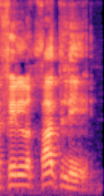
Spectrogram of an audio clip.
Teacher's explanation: لام تعریف کے بعد قاف ہے، اور قاف حروف قمری میں، اس لیے لام جو ہے وہ پڑھا جا رہا ہے، اس کا ادغام نہیں ہوا، یعنی سائلنٹ نہیں ہوا۔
